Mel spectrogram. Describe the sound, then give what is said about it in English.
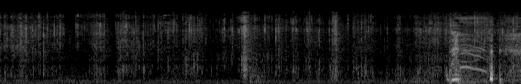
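Plastic wrapper crinkling and crackling steadily in irregular bursts of bright, papery noise, with a brief faint voice near the end. “I'm sure all that plastic in your ear was so fun.”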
